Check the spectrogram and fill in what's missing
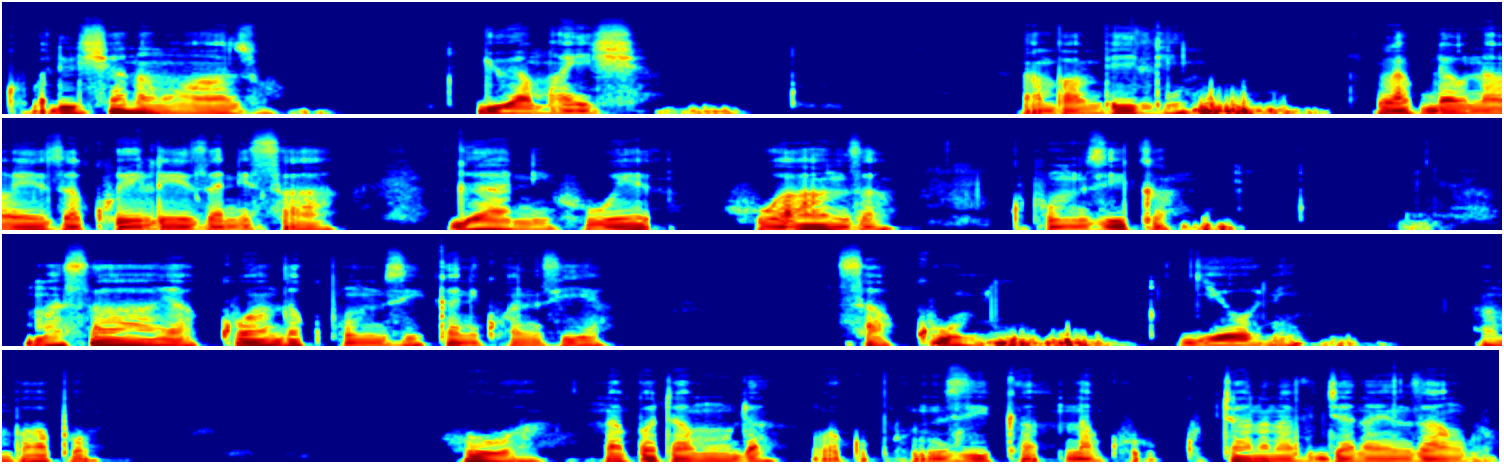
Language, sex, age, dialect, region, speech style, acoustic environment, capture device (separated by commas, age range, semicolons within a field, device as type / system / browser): Swahili, male, 18-24, Tanzania - Dar es Salaam, Tanzania, happy, silence, mobile / Linux / Chrome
